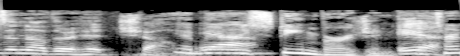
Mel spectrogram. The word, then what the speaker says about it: Steenburgen: Yeah, Mary Steenburgen.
